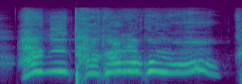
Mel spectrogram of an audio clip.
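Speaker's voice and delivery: high, slow, drawn-out mock insistence; insistent doctor. Doctor telling husband again to leave, high slow insistence. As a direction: spell it out to a pest.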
